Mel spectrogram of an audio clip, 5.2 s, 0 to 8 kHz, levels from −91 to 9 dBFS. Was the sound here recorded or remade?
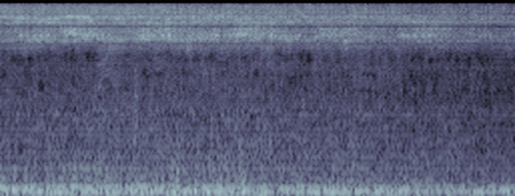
remade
